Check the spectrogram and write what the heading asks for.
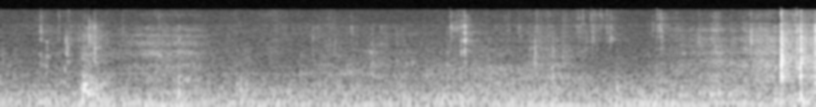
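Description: Faint chewing of a soft fresh rice-paper spring roll, with scattered small clicks and a sharper click near the end.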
